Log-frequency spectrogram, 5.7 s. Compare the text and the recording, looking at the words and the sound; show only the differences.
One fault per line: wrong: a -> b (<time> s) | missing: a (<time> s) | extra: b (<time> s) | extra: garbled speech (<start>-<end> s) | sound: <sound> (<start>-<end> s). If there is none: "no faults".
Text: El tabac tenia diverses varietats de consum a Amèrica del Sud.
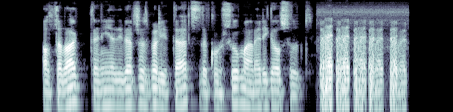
sound: laugh (4.0-5.1 s)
